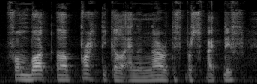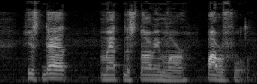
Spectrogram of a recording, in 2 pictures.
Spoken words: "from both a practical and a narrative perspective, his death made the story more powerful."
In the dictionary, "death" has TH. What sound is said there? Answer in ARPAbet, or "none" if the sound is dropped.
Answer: T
